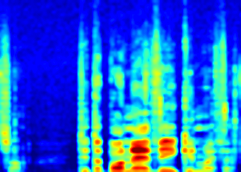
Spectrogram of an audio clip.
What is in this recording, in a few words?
"boneddig", welsh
